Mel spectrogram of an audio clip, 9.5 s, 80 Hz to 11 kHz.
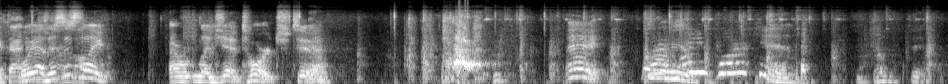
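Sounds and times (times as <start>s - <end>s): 
speech: 0.0s - 3.4s, 4.9s - 9.4s
dog yelping and barking: 4.3s - 8.6s.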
